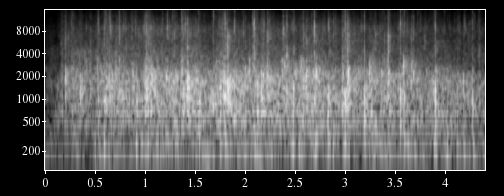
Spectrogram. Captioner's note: audience applauding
